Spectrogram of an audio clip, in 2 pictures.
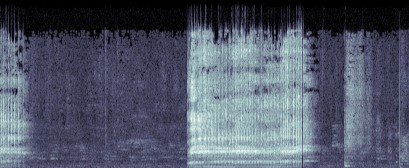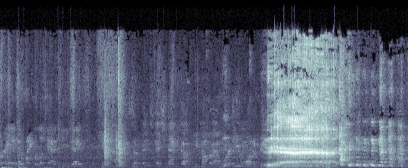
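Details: Two long, loud belches separated by quiet stretches with faint sounds.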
